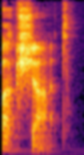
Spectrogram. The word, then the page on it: buckshot: American English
